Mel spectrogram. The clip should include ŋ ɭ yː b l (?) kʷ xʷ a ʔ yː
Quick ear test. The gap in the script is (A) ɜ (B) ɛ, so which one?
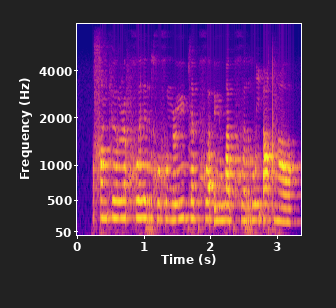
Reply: B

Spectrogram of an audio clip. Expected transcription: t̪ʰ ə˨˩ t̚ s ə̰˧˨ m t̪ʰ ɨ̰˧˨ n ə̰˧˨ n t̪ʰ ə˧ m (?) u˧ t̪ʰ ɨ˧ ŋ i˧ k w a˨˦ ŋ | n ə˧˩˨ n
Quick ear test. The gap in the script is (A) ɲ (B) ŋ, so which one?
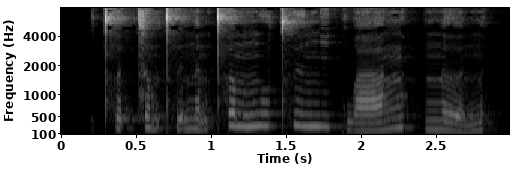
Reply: B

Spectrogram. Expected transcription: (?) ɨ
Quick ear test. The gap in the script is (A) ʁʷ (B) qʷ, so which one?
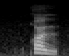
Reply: B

